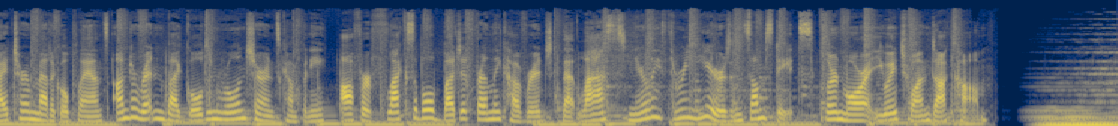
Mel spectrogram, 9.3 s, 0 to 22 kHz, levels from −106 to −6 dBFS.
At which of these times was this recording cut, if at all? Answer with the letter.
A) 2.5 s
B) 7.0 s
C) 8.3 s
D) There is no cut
C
